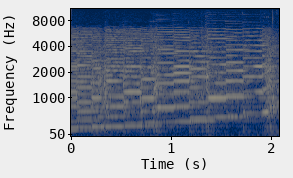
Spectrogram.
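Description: Electric guitar playing a smooth legato run in E Aeolian, a quick series of notes climbing step by step in pitch.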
